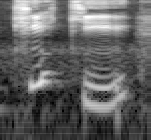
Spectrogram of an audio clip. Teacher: it's a velar voiceless plosive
